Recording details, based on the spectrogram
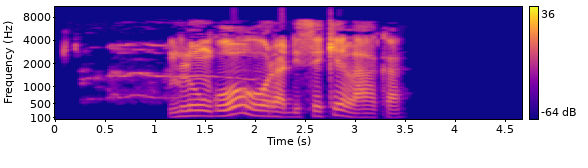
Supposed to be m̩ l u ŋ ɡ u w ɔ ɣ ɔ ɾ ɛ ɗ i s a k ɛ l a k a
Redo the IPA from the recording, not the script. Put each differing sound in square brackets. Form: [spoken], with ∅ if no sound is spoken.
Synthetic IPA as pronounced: m̩ l u ŋ ɡ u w ɔ ɣ ɔ ɾ [a] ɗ i s [ɛ] k ɛ l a k a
